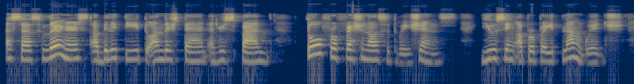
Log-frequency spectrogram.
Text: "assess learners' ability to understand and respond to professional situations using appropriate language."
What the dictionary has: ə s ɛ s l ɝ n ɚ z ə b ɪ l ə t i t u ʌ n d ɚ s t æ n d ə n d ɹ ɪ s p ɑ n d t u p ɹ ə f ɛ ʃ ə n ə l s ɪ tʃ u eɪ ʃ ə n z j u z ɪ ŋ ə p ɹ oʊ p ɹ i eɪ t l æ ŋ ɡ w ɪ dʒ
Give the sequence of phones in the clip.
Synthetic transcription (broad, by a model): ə s ɛ s l ɝ n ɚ s ə b ɪ l ə t i t u ʌ n d ɚ s t æ n d ə n d ɹ ɪ s p ɑ n d t u p ɹ ə f ɛ ʃ ə n ə l s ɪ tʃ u eɪ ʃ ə n s j u s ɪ ŋ ə p ɹ oʊ p ɹ i eɪ t l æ ŋ ɡ w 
